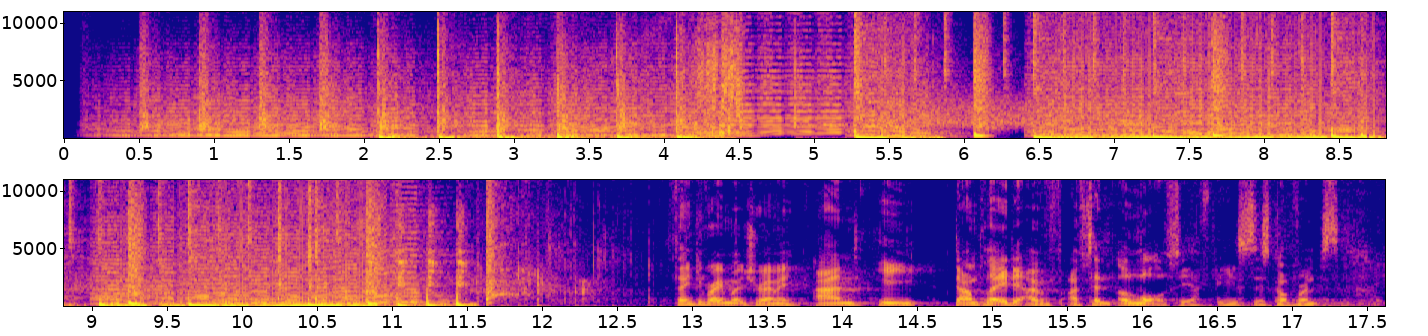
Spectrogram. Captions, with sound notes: (energetic music) (audience clapping) - Thank you very much, Remy, and he downplayed it. I've sent a lot of CFPs to this conference.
